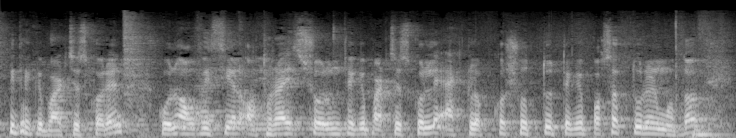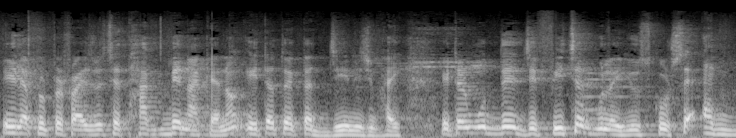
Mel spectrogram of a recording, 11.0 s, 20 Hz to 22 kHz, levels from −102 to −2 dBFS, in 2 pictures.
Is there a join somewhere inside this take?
no; 0 cuts

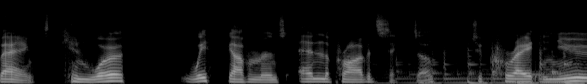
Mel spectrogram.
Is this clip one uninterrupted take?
yes; 0 cuts

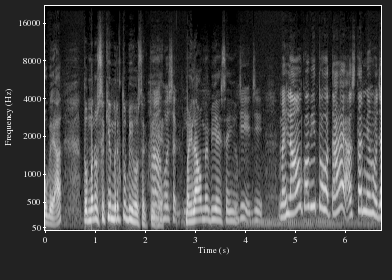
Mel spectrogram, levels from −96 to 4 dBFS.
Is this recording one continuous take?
no; 1 cut; at 2.6 s

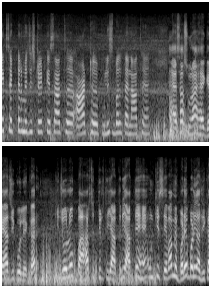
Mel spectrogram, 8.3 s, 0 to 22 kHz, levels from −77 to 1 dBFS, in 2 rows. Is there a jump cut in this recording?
yes; 1 cut; at 3.4 s

